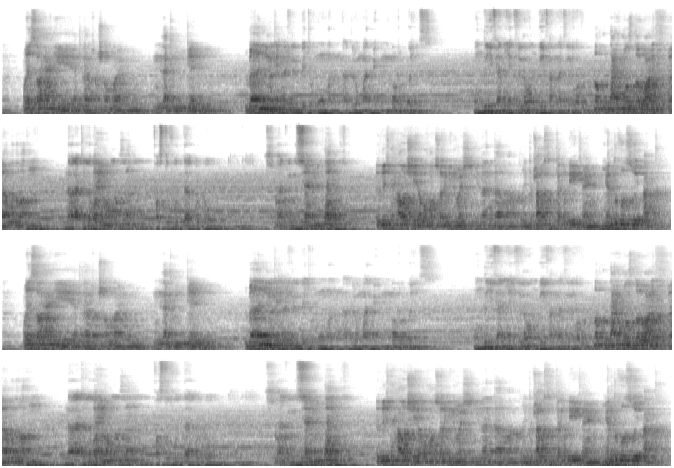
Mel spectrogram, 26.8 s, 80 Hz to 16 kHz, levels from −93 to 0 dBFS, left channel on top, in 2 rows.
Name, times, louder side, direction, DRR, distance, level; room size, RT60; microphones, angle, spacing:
voice 1, 0.4-4.2 4.9-5.8 7.8-8.1 10.4-10.5 11.5-14.0 15.2-16.1 18.8-20.1 20.9-26.6, equal, 10° left, -2 dB, 2.8 m, -29 dB
sound 1, 1.8-21.7, left 2 dB, 80° left, 2.3 m, -45 dB
voice 2, 4.9-8.5 9.4-11.7 13.9-14.2 14.6-20.1 25.4-25.6, equal, 30° left, 2 dB, 1.6 m, -32 dB
15.0 x 8.1 x 6.5 m, 1.5 s
head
